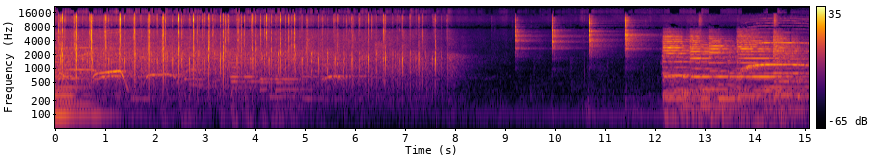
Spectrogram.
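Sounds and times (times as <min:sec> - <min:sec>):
audience applause: 0:00.0 - 0:08.2
percussive count-in clicks: 0:09.2 - 0:12.1
band playing led by guitar: 0:12.2 - 0:15.0.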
